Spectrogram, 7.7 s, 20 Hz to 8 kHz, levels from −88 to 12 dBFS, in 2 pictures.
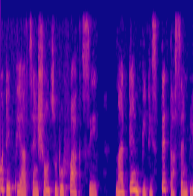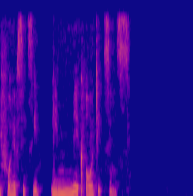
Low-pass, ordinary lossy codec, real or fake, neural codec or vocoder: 7.2 kHz; none; real; none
